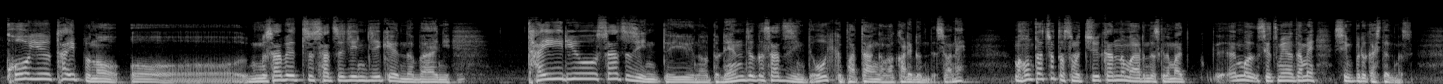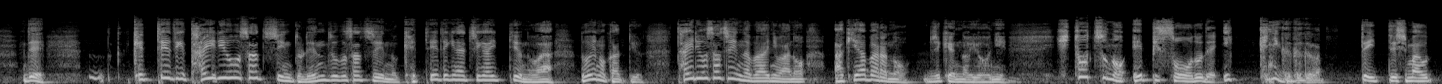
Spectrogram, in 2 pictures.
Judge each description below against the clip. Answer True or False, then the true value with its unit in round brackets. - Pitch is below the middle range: False (160 Hz)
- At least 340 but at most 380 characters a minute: True (360 characters per minute)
